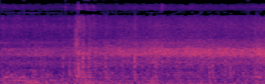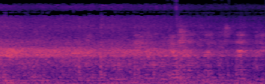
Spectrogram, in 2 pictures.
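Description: An oncoming train rushes past close by with a roar of wind.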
